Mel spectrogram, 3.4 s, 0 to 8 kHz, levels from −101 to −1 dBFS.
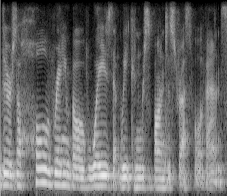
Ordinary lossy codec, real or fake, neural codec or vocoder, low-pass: Opus, 32 kbps; real; none; 7.2 kHz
